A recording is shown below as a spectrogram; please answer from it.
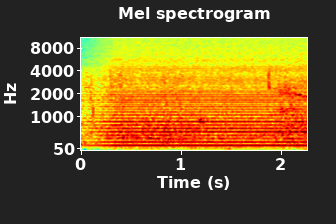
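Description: Steady electrical mains hum with many evenly spaced overtones over a constant hiss.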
